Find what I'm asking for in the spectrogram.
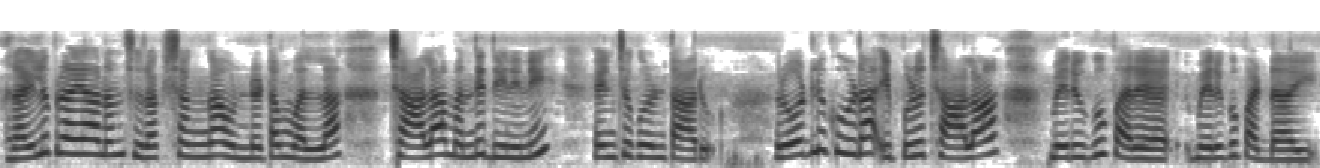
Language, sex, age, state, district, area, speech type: Telugu, female, 18-30, Telangana, Nizamabad, urban, spontaneous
